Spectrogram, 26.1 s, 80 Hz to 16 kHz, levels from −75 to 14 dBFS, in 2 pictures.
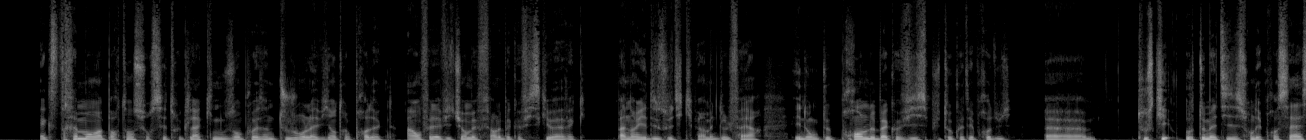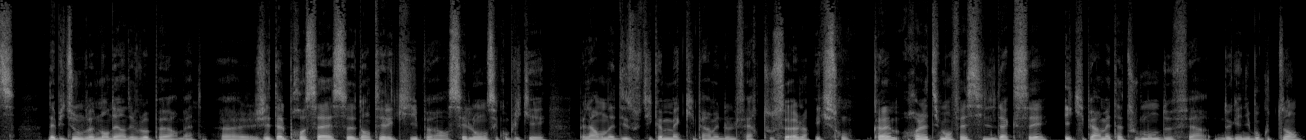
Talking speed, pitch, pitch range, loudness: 260 wpm, 110 Hz, 105-125 Hz, -23 LUFS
